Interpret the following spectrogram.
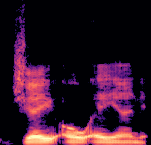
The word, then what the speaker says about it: Joan: There's no Juan. It's Joan. Yon Adon, however you say it.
